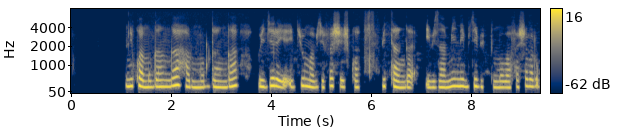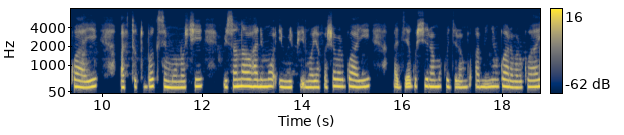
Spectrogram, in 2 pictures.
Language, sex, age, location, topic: Kinyarwanda, female, 25-35, Kigali, health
